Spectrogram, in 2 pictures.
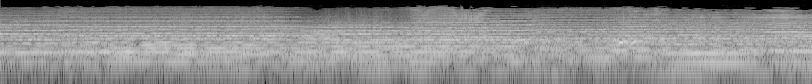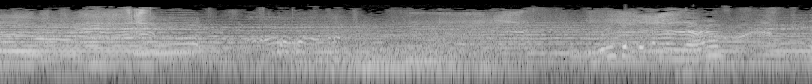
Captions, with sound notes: [baby crying] Hey, that looks really beautiful.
